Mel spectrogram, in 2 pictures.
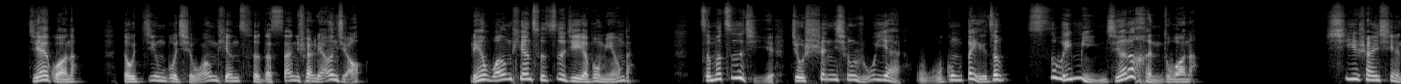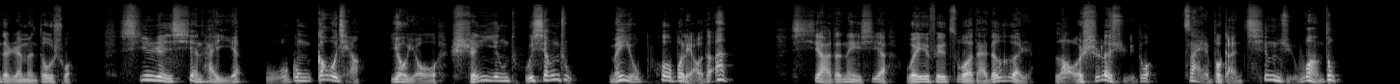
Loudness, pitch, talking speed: -23 LUFS, 185 Hz, 215 characters per minute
